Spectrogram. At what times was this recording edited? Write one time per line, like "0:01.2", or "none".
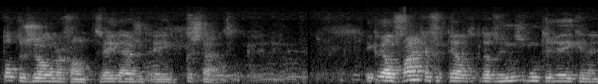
0:01.9
0:03.7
